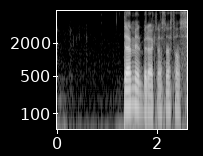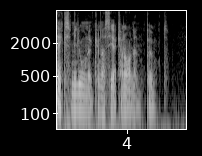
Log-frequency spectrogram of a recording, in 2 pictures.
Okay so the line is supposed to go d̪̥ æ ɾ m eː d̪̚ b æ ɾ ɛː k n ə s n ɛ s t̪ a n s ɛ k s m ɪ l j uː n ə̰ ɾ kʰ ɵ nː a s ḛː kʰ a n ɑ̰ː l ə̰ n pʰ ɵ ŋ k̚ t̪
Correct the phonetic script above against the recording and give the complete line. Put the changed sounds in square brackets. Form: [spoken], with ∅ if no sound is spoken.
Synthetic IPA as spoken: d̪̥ æ ɾ m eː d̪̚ b [ɛ] ɾ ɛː k n [a] s n ɛ s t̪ a n s ɛ k s m ɪ l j uː n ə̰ ɾ kʰ ɵ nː a s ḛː kʰ a n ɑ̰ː l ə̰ n pʰ ɵ ŋ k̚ t̪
